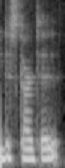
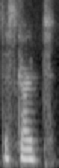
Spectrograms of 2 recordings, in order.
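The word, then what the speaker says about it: Descartes: by the French philosopher Renee Descarta Discartees but it's probably pronounced discart his theory called cartesian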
